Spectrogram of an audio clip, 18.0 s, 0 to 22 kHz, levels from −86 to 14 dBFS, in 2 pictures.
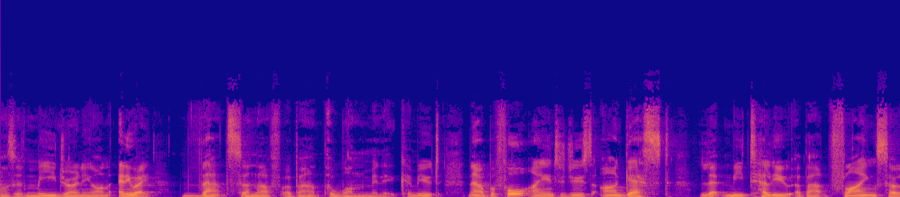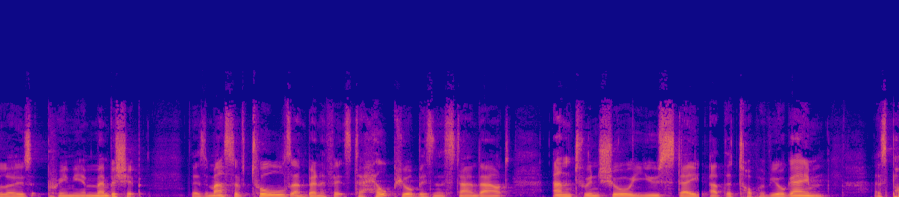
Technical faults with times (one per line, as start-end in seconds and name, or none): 15.96-16.04 AAC frame loss with muting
